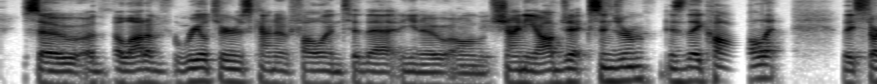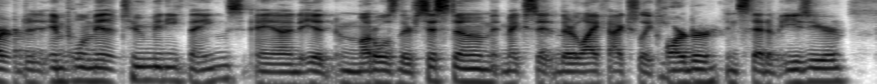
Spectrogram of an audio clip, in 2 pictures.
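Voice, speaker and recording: With a slight Southern US accent, a man speaks at a moderate pace and a medium pitch in a flat, monotone delivery. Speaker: real estate agent and AI trainer. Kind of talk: training webinar presentation. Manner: casual, many fillers.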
